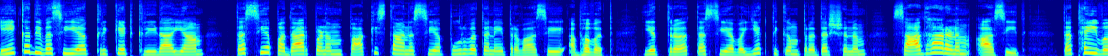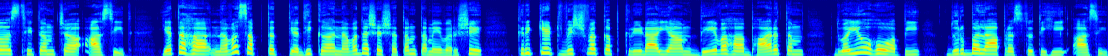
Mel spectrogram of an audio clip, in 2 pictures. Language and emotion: Sanskrit, neutral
